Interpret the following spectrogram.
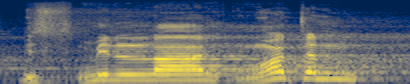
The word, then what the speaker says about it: Bismillahirrahmanirrahim: Cara membaca bismillah yang benar adalah 'ba' dengan kasrah (bi) diikuti oleh 'sin' dengan sukun. Seharusnya Allahu Akbar. Bismillahirrahmanirrahim.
